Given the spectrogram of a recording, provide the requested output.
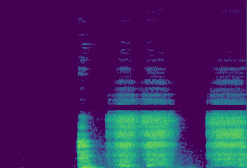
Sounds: Sneeze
